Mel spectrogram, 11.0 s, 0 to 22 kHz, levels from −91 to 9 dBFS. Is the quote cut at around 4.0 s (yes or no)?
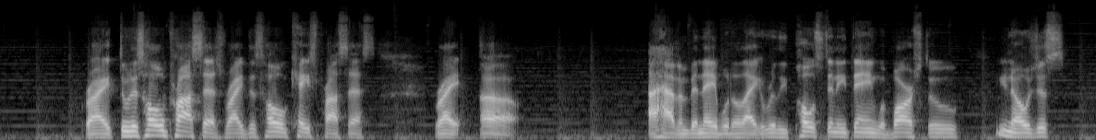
no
